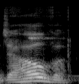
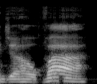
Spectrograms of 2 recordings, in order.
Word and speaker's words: Jehovah: time, and he said this particular pronunciation of Jehovah, has to do with being the IH instead of the AH, has to do with heaven and earth.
